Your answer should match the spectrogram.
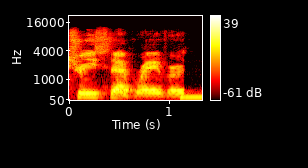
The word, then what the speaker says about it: TreeSteppRavers: the quick thing is, it is 3-step, but they say tree in Jamaica, so it's ultimately the number 3. But the way I spell it is tree. So Yeah. it is TreeStepp Ravers, Ravers, Ravers.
